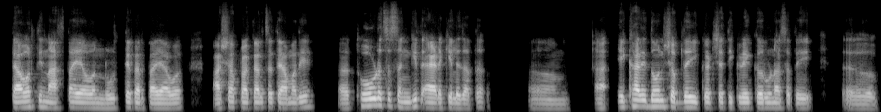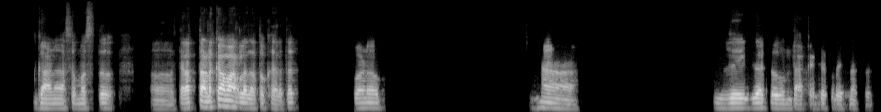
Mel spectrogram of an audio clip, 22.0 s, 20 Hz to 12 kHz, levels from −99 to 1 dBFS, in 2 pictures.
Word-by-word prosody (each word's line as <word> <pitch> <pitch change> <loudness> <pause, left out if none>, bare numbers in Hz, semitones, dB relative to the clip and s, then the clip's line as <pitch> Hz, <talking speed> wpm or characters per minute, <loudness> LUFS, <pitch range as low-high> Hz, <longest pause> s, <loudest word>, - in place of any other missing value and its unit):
त्यावरती 130 +3 +3
नाचता 115 0 -1
यावं, 115 -2 +2
नृत्य 110 +3 -4
करता 115 -2 0
यावं, 105 +1 +2 0.5
अशा 105 +4 -1
प्रकारचं 120 -1 0
त्यामध्ये 115 +4 0 0.4
अ, 105 - -4
थोडंसं 160 +1 +3
संगीत 130 0 -3
ॲड 115 -1 +5
केलं - - 0
जातं. - - -5 0.6
अ, 100 -1 -14
अ, - - 0 0.2
एखादे 145 +2 +4
2 140 0 +2
शब्द 120 0 0
इकडच्या-तिकडे 120 -1 0
करून, 115 0 +1
असं 110 - -4
ते 110 -1 -2 0.5
अ, - - -10 0.9
गाणं 105 -1 +1
असं 110 - -9
मस्त 105 +1 -6
अ, 110 - 0 0.9
त्याला 110 +2 +4
तडका 155 -2 +8
मारला 130 -5 +7
जातो, 105 -1 -2
खरंतर. 100 +5 -3 0.8
पण 115 0 -2
अ 115 - 0 2.1
हां. 105 -6 -3 1.9
वेगळा 110 0 +2
करून 105 -1 -1
टाकायचा 95 - -6
प्रयत्न - - -8
कर - - -16
115 Hz, 115 wpm, -24 LUFS, 110-120 Hz, 2.1 s, तडका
